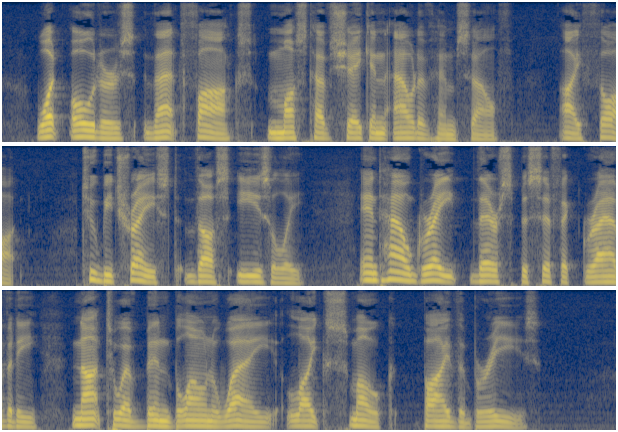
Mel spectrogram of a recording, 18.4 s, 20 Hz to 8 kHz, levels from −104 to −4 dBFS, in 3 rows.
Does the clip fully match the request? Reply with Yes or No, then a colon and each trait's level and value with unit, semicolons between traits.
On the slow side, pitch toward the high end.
No: slow, 110 wpm; low, 115 Hz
